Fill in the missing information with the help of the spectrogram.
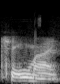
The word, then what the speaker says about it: Chiang Mai: You're in a part of Thailand I can't pronounce, Chiang Mai, I believe, if I say it. – Chiang Mai, that's right.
